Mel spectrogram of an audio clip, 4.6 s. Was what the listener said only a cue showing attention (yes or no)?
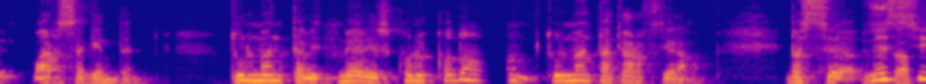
yes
